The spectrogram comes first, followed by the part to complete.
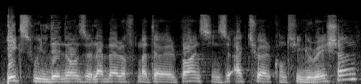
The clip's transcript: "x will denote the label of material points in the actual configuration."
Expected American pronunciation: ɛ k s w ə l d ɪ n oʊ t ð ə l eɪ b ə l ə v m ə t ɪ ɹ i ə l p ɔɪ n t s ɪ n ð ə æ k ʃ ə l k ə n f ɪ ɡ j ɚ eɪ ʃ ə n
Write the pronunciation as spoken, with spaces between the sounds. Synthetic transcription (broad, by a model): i k s w ə l d ɪ n oʊ t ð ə l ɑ b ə l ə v m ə t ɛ ɹ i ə l p ɔɪ n t s ɪ n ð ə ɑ k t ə l k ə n f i ɡ j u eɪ ʃ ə n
